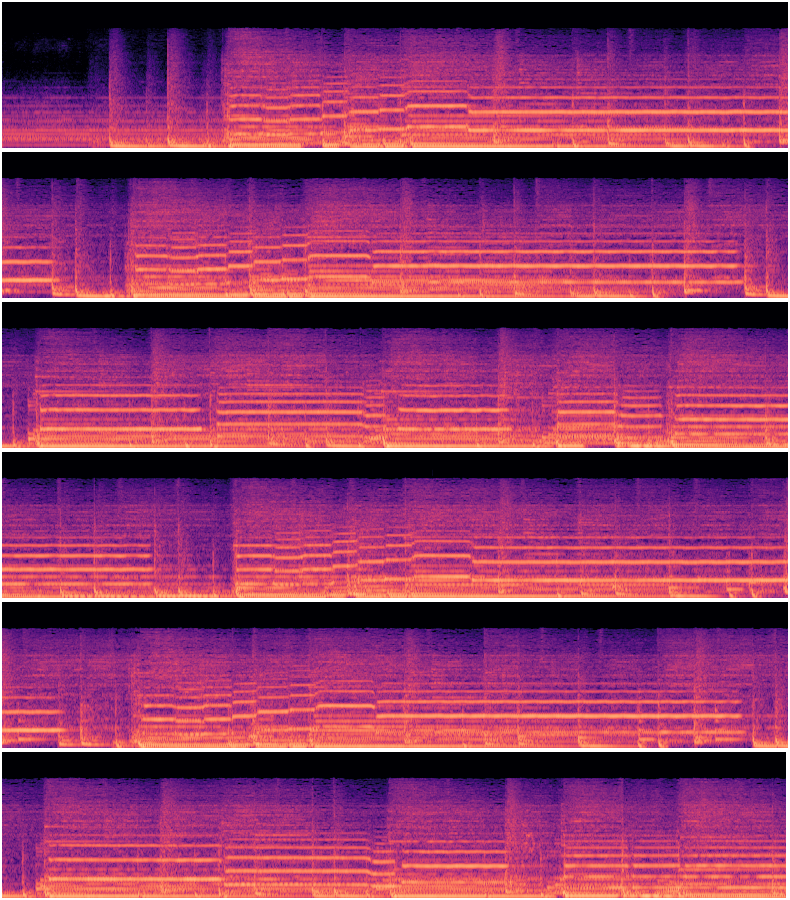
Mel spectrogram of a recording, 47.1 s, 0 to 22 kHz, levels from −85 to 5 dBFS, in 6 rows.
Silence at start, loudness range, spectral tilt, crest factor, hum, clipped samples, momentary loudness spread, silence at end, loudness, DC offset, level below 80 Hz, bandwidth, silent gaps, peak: 0 s; 2 LU; -6 dB/octave; 12 dB; none; under 0.1%; 5 LU; 0 s; -13 LUFS; under 0.1%; -18 dBFS; 10.5 kHz; none; 0 dBFS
